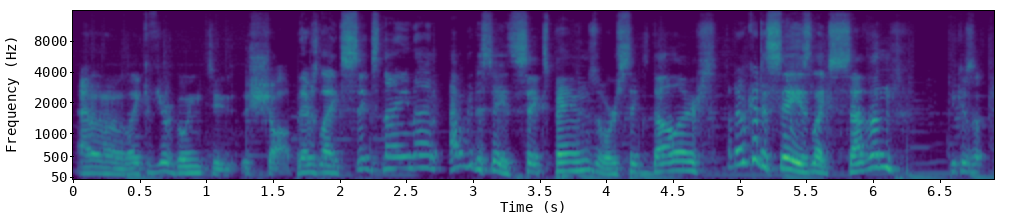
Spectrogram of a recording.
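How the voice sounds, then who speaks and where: A man from France with a French accent, chatting in English about a country he loves. His pitch swings around in a lively way as he rambles, jokes and teases, and faint music plays softly behind him. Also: quick pace. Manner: joking, sarcastic, rambling with many "like" fillers. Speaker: vlogger. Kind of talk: casual chatty explainer.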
